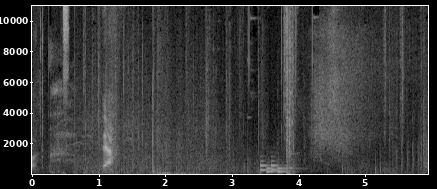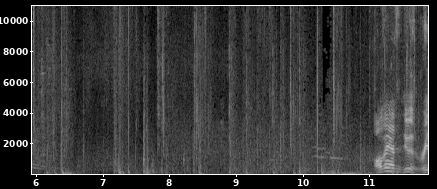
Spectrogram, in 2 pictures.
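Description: Gunshots crack in the distance, on and off.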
